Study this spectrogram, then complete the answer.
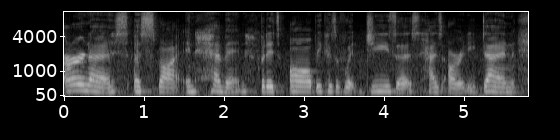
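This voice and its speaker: Noticeable background noise sits behind a woman with an American accent and a medium pitch. She talks at a very slow pace in a monotone, flat intonation. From United States. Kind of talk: casual reflective talk to camera.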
